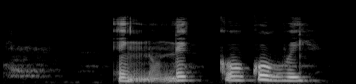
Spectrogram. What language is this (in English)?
Teutila Cuicatec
